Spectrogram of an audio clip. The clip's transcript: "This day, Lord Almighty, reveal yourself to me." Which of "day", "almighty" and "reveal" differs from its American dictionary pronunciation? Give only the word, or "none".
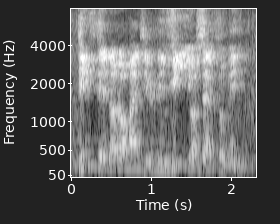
almighty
